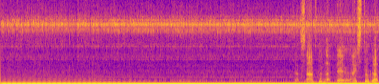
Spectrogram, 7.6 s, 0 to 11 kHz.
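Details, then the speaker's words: 1965 Silvertone Model 4236 tape recorder after restoration, mic about 1 in from speaker: steady low buzzy mains hum at constant pitch while the hum control pot is turned to find the least-hum sweet spot. "right now you can see the signal the hum signal coming up that's hum you're seeing right there let me turn this pot and we'll see if we can hear any more hum when I turn it"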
